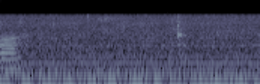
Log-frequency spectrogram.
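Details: Steady ticking over a low indoor hum, with a faint murmur of speech and no animal voice.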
